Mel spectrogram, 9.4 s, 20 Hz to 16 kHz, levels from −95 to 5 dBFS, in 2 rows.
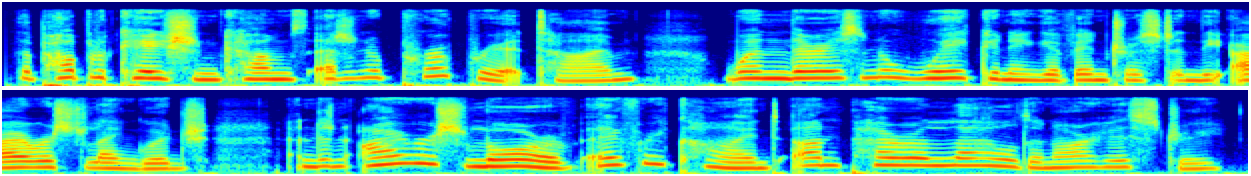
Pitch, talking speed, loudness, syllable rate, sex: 260 Hz, 185 wpm, -18 LUFS, 6.3 syllables/s, female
